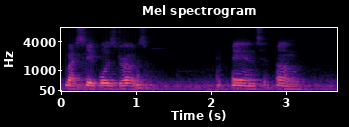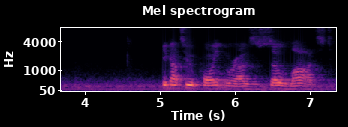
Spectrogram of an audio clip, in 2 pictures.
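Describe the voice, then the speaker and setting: A young man telling his personal testimony in a halting, candid way, with many fillers. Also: mid-range voice, steady tone, dark tone, a little hiss or hum. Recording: dull echoey room recording.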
